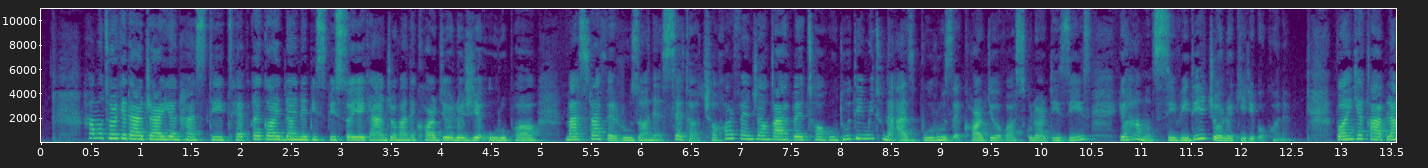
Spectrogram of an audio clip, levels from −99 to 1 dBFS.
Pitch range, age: 190-250 Hz, 30-49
